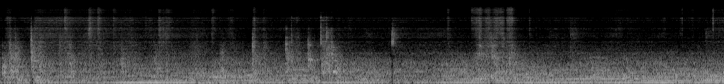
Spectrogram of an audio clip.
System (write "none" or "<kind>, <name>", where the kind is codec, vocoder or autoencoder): codec, SNAC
